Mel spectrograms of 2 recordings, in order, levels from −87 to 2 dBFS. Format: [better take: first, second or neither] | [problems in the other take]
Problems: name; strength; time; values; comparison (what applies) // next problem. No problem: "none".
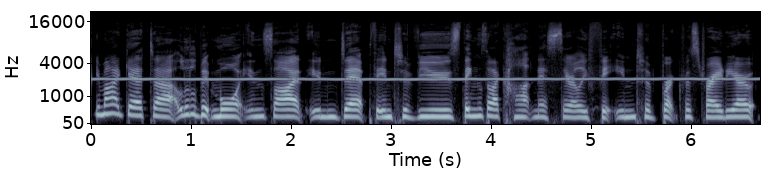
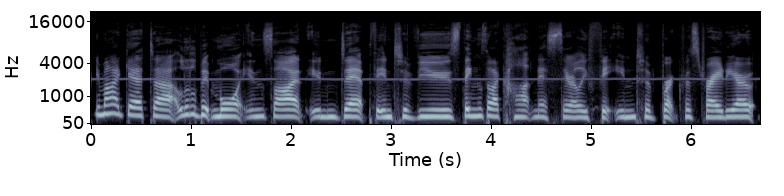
second | high-pitched whine; loud; throughout; 2 kHz, 9 dB below the speech; faint in the second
